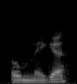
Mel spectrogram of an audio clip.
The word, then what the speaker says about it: Omega: shape Omega Omega uh and this is the long o so whereas you have the Omicron uh up here the Omicron is this is the short o a sound and the Omega is the long o sound so it's easy to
